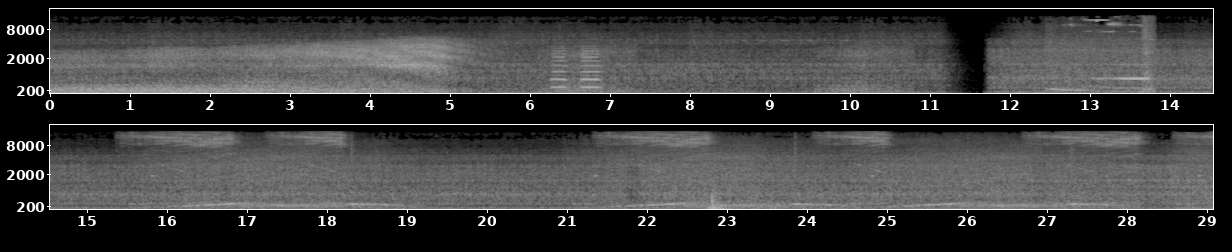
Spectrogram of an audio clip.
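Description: Cartoon vehicle sound effects. A truck engine runs with a falling whoosh, followed by two short horn toots. After a brief silent cut comes a short beep, then an excavator's whine that rises and falls over and over, with one heavy thud about two-thirds of the way through.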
